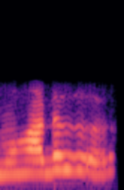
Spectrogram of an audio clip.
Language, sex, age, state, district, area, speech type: Bodo, female, 18-30, Assam, Udalguri, urban, conversation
